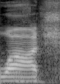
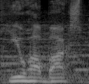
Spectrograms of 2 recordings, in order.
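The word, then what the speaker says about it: Yhwach: Yuhabak. And while other Shinigami tried their best, only Ichigo... I'm glad someone told me how to say the name. I was calling him Father Yawatch.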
